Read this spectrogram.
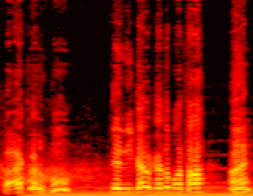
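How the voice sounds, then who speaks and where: Grumbling, argumentative Chhattisgarhi husband. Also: male voice, extremely high pitch, lively intonation, a little slow. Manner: grumbling, argumentative, sometimes shouting. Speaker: comic actor playing a quarrelling husband. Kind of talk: Chhattisgarhi comedy sketch acting. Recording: loud background music.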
